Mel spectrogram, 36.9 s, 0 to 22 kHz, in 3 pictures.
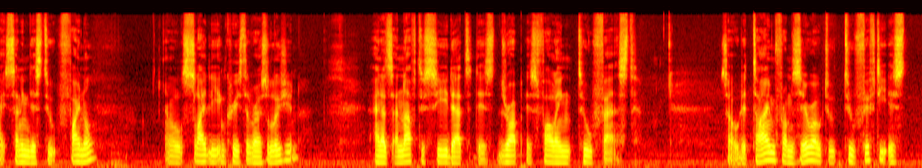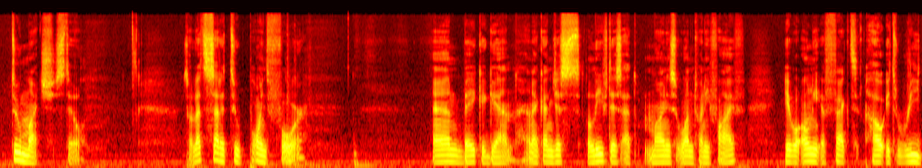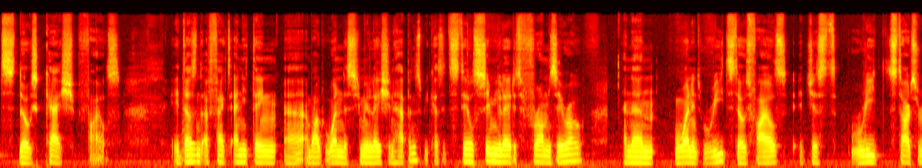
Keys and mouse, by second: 3.0 click, 14.8 click, 16.3 KP_Decimal.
